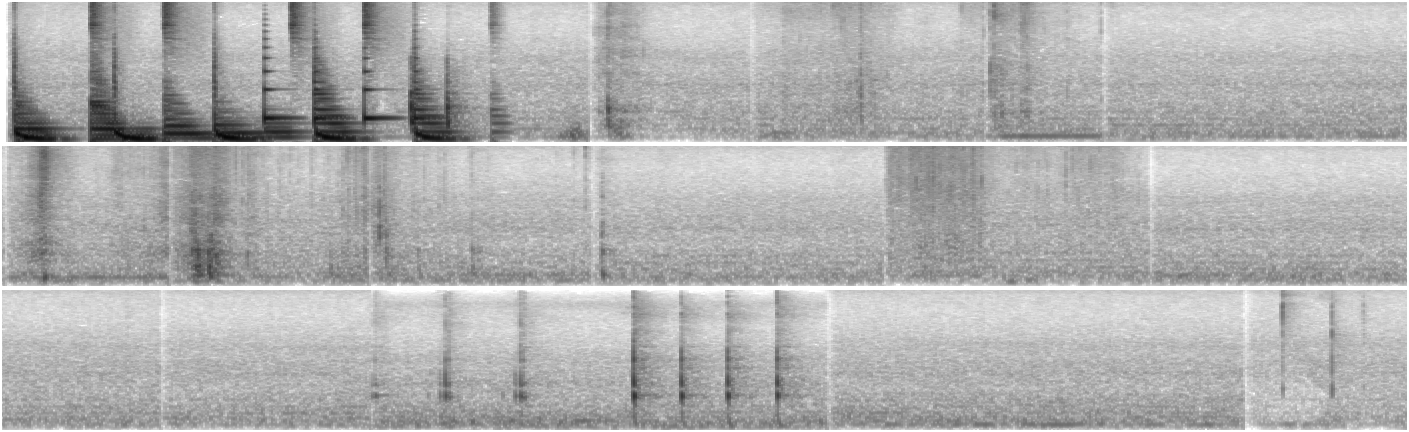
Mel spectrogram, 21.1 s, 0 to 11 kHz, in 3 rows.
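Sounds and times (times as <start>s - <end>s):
cardboard and foam scrapes and rustles: 3.8s - 5.4s, 7.1s - 9.4s, 11.4s - 12.8s.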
